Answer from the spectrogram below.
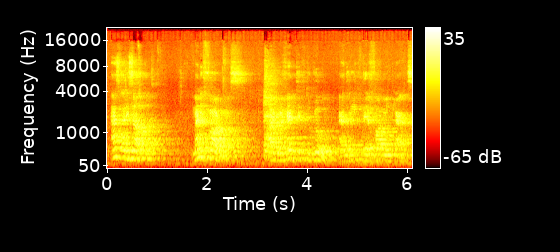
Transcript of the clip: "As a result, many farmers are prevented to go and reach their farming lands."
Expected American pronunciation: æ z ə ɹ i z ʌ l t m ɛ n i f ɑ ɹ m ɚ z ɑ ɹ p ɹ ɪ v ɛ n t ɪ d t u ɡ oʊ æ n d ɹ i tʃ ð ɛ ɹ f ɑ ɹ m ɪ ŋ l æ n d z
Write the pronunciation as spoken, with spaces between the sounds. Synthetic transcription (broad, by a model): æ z ə ɹ i z ʌ l t m ɛ n i f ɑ ɹ m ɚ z ɑ ɹ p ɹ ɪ f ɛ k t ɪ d t u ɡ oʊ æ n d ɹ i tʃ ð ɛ ɹ f ɑ ɹ m ɪ ŋ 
